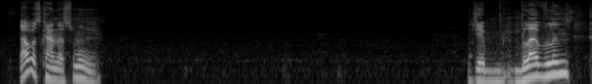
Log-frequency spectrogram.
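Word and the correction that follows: J Balvin: Those sneakers, them shits is, I don't even know how to pronounce that, right? You don't read it. – Yeah, those are the Jay Balvins. – The who? – Jay Balvin. – Balvin. – Balvin, yeah. He's a reggaetonero.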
